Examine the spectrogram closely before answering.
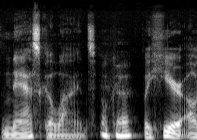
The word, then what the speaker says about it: Nazca: It's pronounced Nazca lines.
